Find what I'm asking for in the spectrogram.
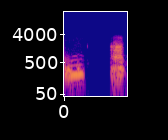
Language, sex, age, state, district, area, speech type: Bengali, female, 30-45, West Bengal, North 24 Parganas, urban, conversation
